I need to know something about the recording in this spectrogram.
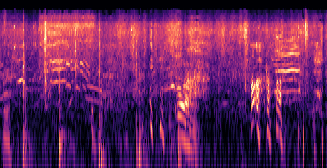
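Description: People's voices talking and calling out in short phrases.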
